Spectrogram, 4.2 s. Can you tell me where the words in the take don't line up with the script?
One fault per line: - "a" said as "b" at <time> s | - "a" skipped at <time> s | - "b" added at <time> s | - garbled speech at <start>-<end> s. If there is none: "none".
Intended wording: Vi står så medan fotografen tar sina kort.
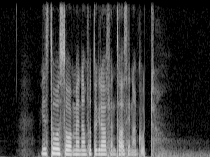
none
